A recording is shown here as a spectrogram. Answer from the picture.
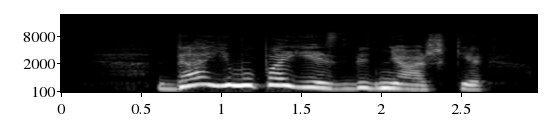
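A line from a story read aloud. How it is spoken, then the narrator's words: Exclaimed. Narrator (Russian): воскликнула Джулия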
